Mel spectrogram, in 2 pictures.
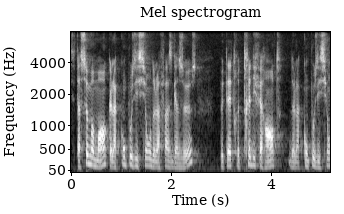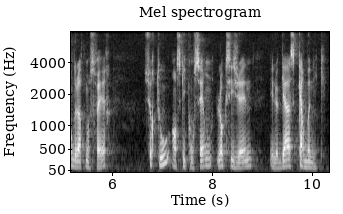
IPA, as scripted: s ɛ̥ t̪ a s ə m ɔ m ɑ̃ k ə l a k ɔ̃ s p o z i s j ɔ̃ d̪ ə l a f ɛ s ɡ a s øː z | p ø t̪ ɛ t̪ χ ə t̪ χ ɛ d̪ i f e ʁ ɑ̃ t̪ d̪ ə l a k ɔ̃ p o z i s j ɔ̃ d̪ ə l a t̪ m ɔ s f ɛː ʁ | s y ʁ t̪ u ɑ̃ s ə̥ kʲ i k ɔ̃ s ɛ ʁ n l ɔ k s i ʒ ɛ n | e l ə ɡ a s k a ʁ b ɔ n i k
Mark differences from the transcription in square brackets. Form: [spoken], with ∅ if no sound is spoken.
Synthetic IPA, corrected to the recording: s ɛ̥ t̪ a s ə m ɔ m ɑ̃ k ə l a k ɔ̃ [∅] p o z i s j ɔ̃ d̪ ə l a f [a] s ɡ a [z] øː z | p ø t̪ ɛ t̪ χ ə t̪ χ ɛ d̪ i f e ʁ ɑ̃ t̪ d̪ ə l a k ɔ̃ p o z i s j ɔ̃ d̪ ə l a t̪ m ɔ s f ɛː ʁ | s y ʁ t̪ u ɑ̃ s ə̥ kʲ i k ɔ̃ s ɛ ʁ n l ɔ k s i ʒ ɛ n | e l ə ɡ a [z] k a ʁ b ɔ n i k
